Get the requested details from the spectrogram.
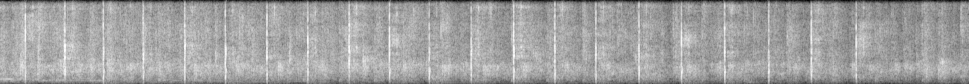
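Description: A crowd applauds steadily for several seconds, a dense wash of clapping with sharper, evenly spaced claps standing out in a quick, regular rhythm. No one speaks over it.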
